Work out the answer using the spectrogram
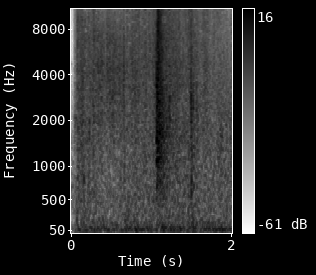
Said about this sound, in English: Somewhere deep inside the woods came an explosion that rocked the earth and sent birds flying into the sky.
